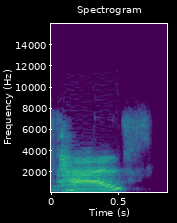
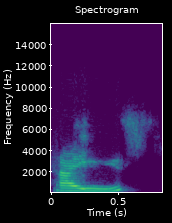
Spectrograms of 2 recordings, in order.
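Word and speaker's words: Thaís: It's Taz. Okay. It's Portuguese. It's supposed to be Thais because I'm Brazilian Venezuelan, but I'm from Montreal.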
